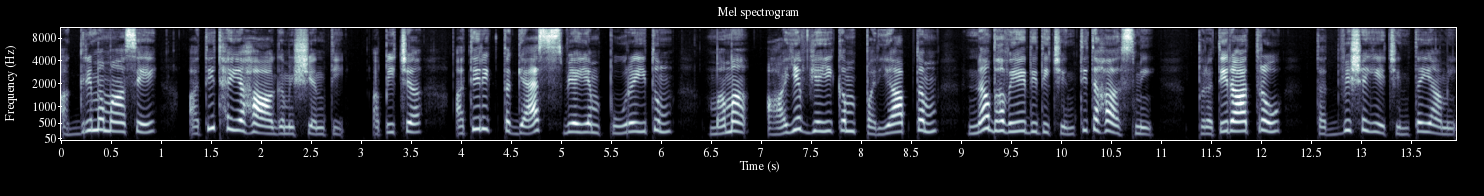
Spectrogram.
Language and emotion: Sanskrit, fearful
